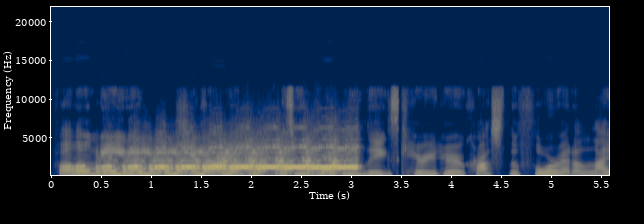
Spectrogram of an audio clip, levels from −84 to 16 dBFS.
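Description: A speech recording with a feedback howl from 0.44 s to 3.17 s. Two devices in the same room share the call. Sound leaves one loudspeaker, enters the other microphone, and returns louder each time. The repeats narrow to a tone around 1.5 kHz. It pulses roughly every 0.3 s, the loop's round-trip delay. At its loudest it sits about 11 dB above the speech. It stops at 3.17 s.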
